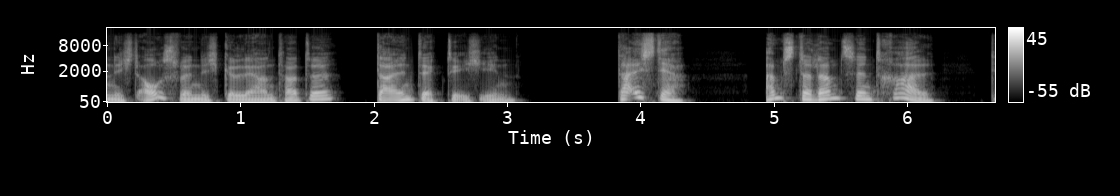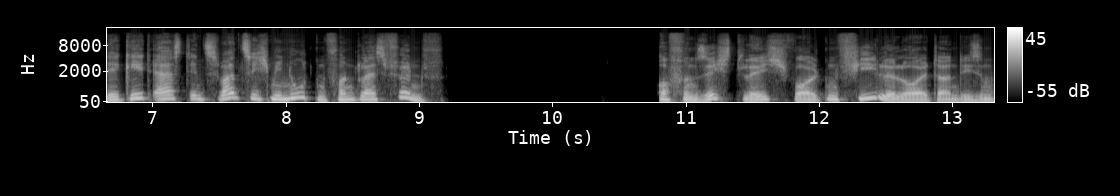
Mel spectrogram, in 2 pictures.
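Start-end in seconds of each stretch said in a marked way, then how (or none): 3.8-9.2 higher, eager and bright-eyed announcing; excited discovery. A narrator's reading. Boy spotting the Amsterdam train, excited. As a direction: blurt out the find.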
